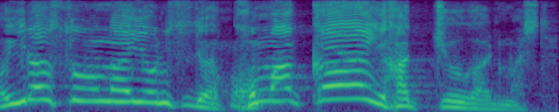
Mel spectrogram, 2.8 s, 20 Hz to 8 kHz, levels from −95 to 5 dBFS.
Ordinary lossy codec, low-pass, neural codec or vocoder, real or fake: none; none; none; real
